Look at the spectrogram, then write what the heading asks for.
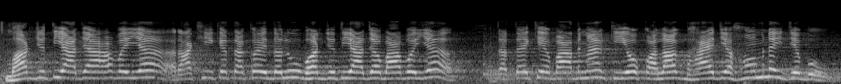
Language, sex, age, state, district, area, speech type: Maithili, male, 60+, Bihar, Supaul, rural, spontaneous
